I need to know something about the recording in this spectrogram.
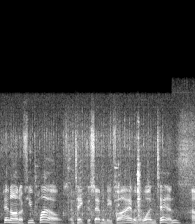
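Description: A metal coupling pin clanks against a steel hitch.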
